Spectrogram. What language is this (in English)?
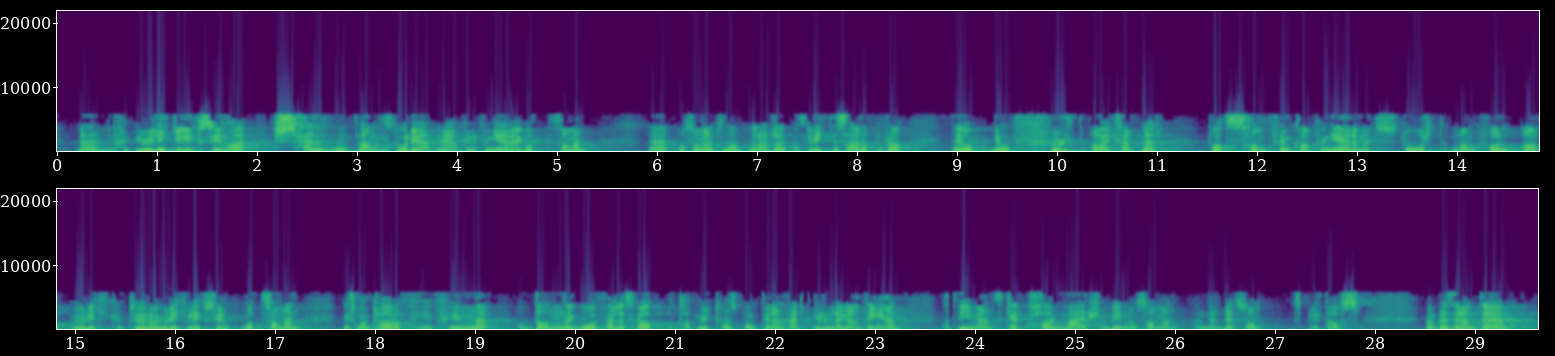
Norwegian Nynorsk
